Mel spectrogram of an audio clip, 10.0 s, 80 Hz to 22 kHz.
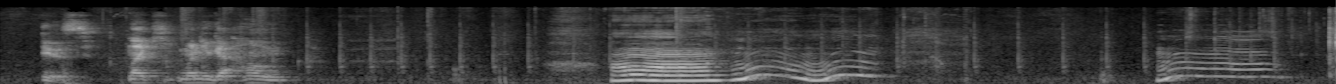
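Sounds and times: person humming: 4.6s - 6.8s, 8.6s - 9.7s.

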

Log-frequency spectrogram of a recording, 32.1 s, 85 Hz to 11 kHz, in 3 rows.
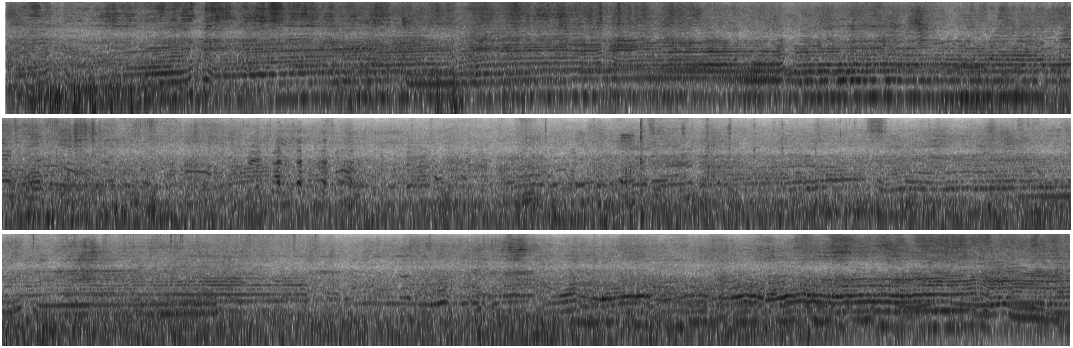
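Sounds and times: dirt bike engines revving: 0.0s - 32.0s
person laughing: 13.1s - 14.4s.

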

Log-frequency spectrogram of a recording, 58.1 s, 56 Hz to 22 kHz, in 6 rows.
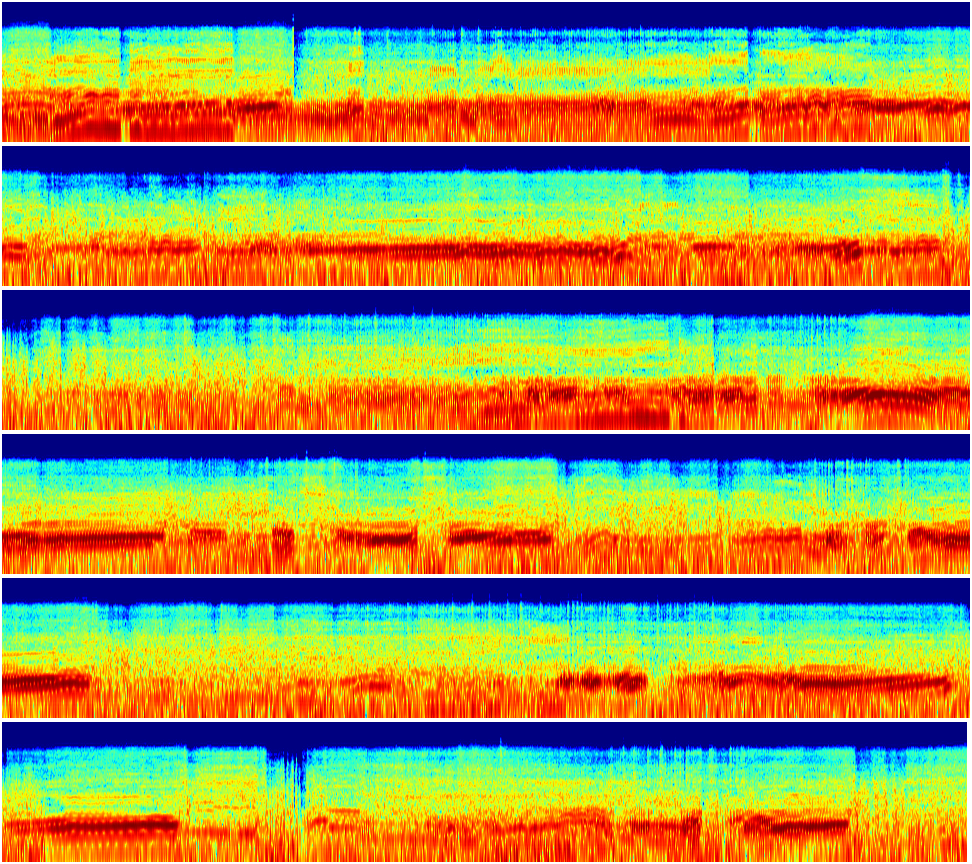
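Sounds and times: motorcycle engine revving: 0.0s - 58.0s.

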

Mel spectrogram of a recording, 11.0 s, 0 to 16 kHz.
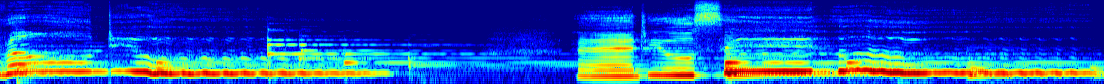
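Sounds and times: female jazz vocalist singing: 0.0s - 4.0s, 5.7s - 11.0s
soft piano accompaniment: 0.0s - 11.0s.

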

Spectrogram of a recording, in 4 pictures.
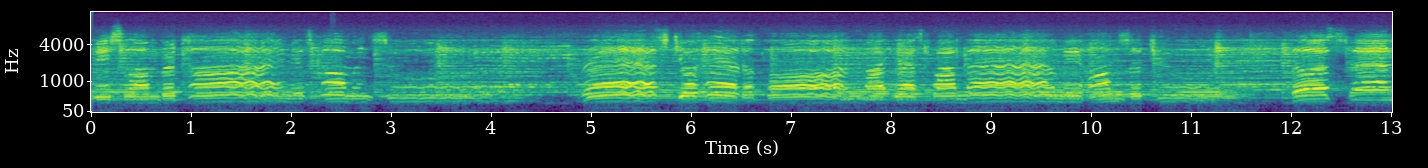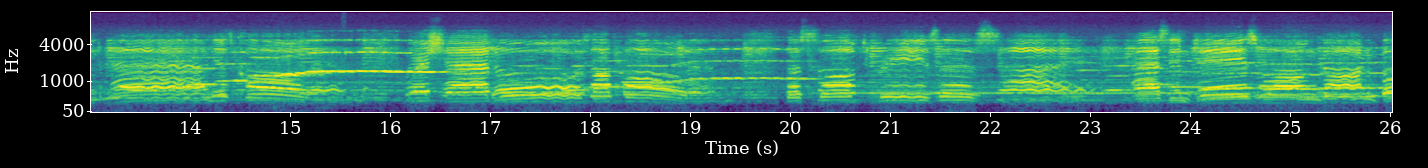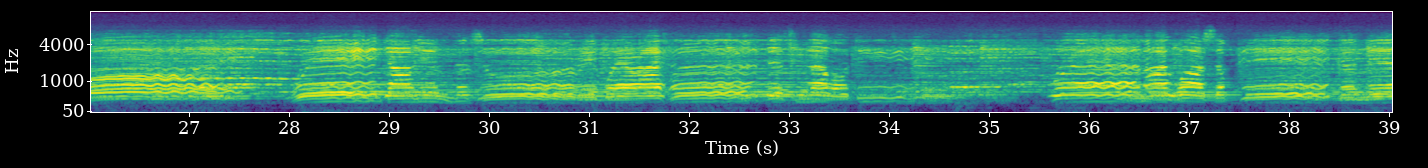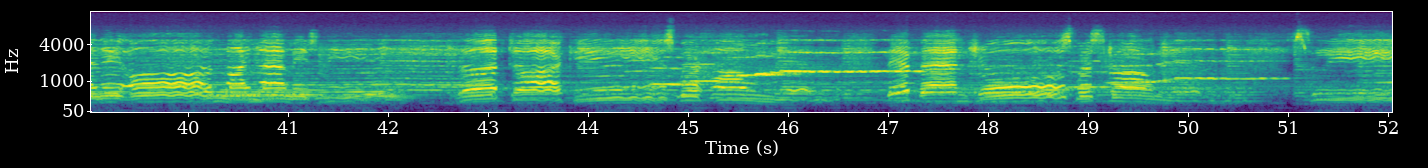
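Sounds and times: waltz playing from a vinyl record: 0.0s - 52.0s.

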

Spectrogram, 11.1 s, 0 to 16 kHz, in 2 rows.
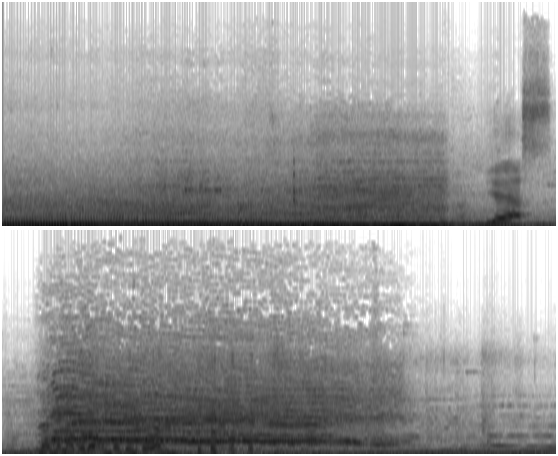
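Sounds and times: motorcycles and scooters passing: 0.0s - 9.7s.

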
